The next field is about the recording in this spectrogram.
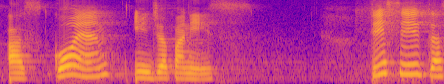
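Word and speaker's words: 五円: success of all business also the five is pronounced as Goen in Japanese this is the same as another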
